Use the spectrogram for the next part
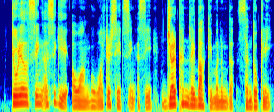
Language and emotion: Manipuri, neutral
